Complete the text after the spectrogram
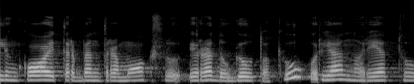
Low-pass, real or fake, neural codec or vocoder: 19.8 kHz; fake; vocoder, 48 kHz, 128 mel bands, Vocos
